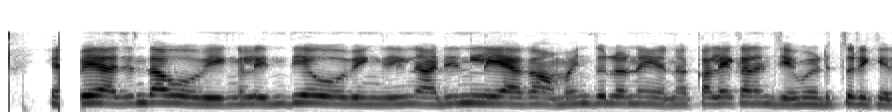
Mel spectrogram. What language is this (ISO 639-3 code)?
tam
